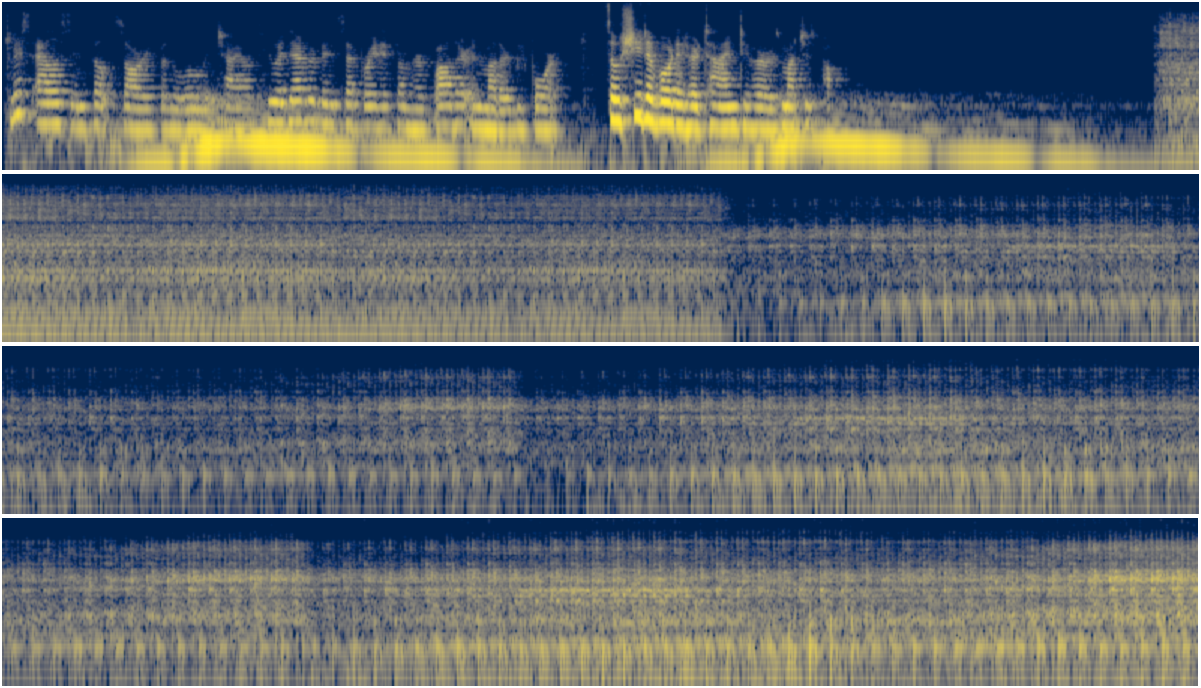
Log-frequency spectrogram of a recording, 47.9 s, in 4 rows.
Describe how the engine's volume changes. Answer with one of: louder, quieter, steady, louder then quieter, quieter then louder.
quieter then louder.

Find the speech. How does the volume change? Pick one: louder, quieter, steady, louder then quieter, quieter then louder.
louder.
